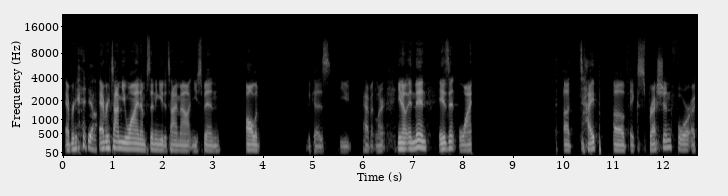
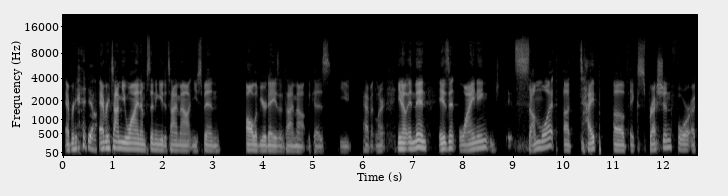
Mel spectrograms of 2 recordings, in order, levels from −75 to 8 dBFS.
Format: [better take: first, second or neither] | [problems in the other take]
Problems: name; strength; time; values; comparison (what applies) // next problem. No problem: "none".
second | audio cutting out; at 4 s for 1 s and at 8 s for 1.5 s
